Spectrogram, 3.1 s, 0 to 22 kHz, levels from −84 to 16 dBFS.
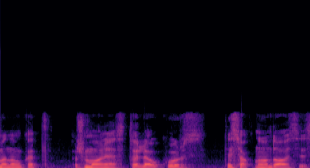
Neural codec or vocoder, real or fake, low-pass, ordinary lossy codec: none; real; 7.2 kHz; AAC, 48 kbps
